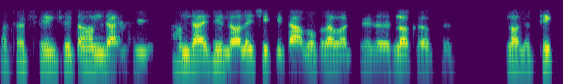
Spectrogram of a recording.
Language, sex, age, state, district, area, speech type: Maithili, male, 30-45, Bihar, Sitamarhi, rural, conversation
